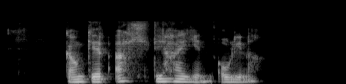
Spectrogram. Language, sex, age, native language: Icelandic, male, 18-19, Icelandic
